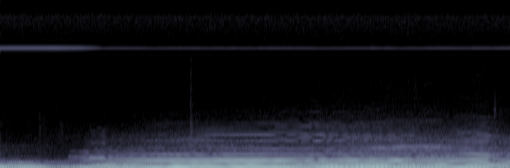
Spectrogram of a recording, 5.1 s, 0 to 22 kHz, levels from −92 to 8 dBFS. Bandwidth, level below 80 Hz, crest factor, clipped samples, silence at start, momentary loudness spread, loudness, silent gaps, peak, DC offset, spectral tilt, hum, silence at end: 16.5 kHz; -52 dBFS; 12 dB; under 0.1%; 0 s; 7 LU; -30 LUFS; none; -16 dBFS; under 0.1%; -9.5 dB/octave; none; 0 s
